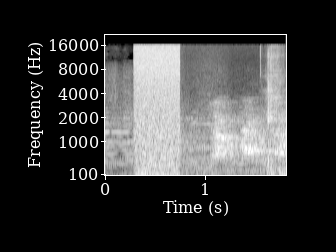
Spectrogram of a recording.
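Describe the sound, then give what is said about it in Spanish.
An angry dog barks outside, muffled, following a short, loud burst of hissing static-like noise. “Dame un segundo que hay un perro rabioso afuera.”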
